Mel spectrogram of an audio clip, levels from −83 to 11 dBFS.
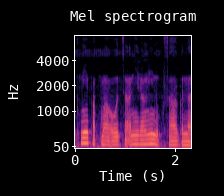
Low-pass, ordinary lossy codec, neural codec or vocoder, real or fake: none; none; codec, 16 kHz, 16 kbps, FreqCodec, smaller model; fake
